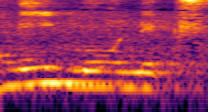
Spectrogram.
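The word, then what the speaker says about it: mnemonics: There are number of strategies for improving memory, इसको बोलते हैं हम लोग निमोनिक्स, ठीक है, pronounce as निमोनिक्स, निमोनिक्स to help you improve your memory.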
